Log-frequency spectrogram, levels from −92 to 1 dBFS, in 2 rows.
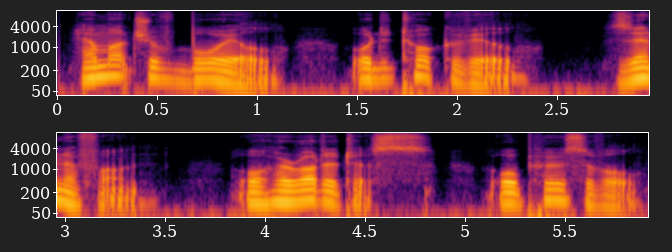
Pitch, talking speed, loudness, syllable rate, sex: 110 Hz, 120 wpm, -21 LUFS, 5.2 syllables/s, male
